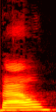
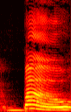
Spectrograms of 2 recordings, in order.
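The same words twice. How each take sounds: First: The vowel rhymes with cow. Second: The vowel rhymes with go. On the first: Bending forward to thank a crowd. "this bow means like to take a bow" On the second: A tied ribbon for hair or a present. "like a bow you put in your hair"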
